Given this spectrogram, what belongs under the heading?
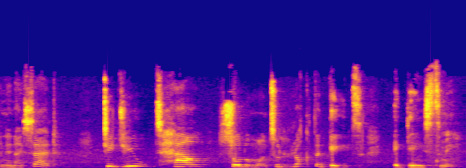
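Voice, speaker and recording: A woman's voice: on the high side, slow, poor audio. A woman playing a flustered, frightened wife who stammers and pleads in a melodramatic film. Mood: defensive, wary. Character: flustered, frightened wife placating her husband.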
